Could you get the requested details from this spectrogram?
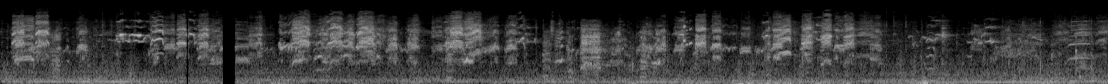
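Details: Wild sulphur-crested cockatoos with rainbow lorikeets at a feeding spot in Sydney, Australia: harsh, raspy screeches and squawks in dense overlapping bursts through the whole stretch, a brief dropout near two seconds, low steady hum underneath.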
